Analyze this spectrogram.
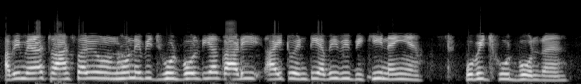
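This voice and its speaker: On a noisy, tinny phone line with clicks, a woman calls a car salesman as a customer and complains at length, insistent and aggrieved. Her voice is high with fairly even intonation, a little fast, and the recording is dry.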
